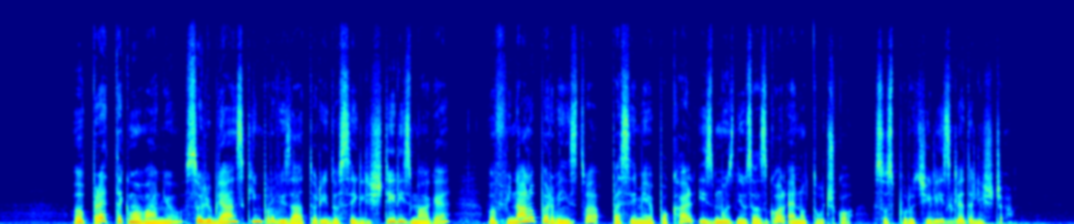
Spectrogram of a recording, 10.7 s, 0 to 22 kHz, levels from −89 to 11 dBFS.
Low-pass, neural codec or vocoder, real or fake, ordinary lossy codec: 19.8 kHz; none; real; none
